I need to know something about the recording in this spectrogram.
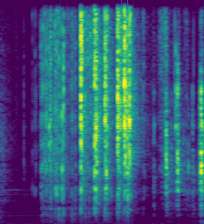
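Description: A deck of oracle cards being shuffled by hand: a rapid run of crisp card flicks starting about half a second in and lasting over a second.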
